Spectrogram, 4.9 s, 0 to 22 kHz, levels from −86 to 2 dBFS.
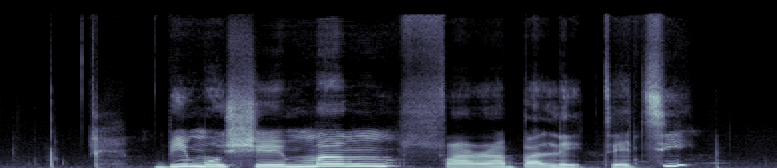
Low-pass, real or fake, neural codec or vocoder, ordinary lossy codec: none; fake; autoencoder, 48 kHz, 128 numbers a frame, DAC-VAE, trained on Japanese speech; none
